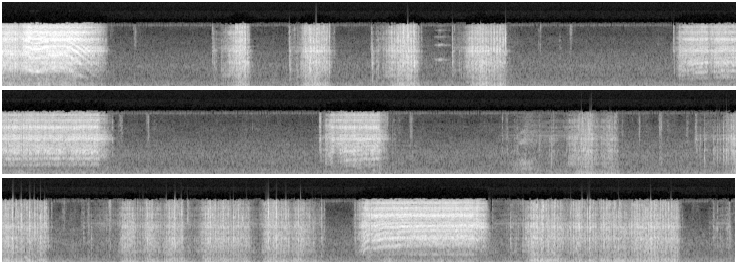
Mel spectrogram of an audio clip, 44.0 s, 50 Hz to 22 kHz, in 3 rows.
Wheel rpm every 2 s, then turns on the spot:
170, 0, 10, 20, 20, 10, 10, 60, 30, 0, 20, 10, 0, 10, 10, 10, 20, 20, 70, 70, 20, 10.
8-10 26-30 32-36 40-44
